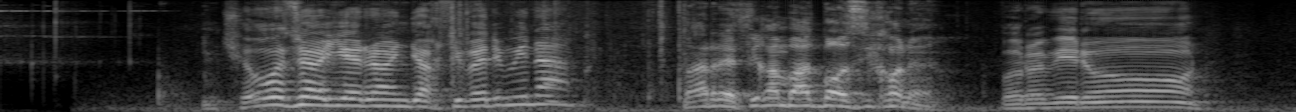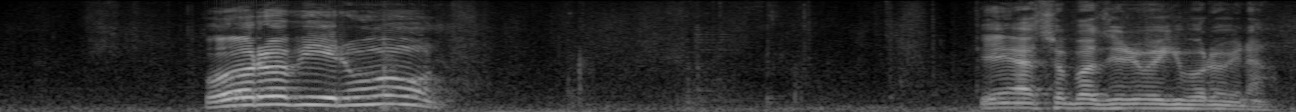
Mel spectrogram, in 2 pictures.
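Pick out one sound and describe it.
An elderly man speaks with animation nearby.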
